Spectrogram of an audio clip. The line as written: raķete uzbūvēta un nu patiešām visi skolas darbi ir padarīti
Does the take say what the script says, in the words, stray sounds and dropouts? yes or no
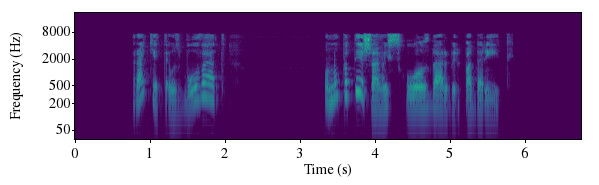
yes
